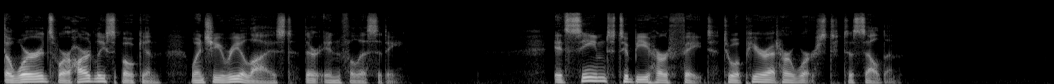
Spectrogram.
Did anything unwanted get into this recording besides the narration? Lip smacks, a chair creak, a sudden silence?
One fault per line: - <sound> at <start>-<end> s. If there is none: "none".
none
